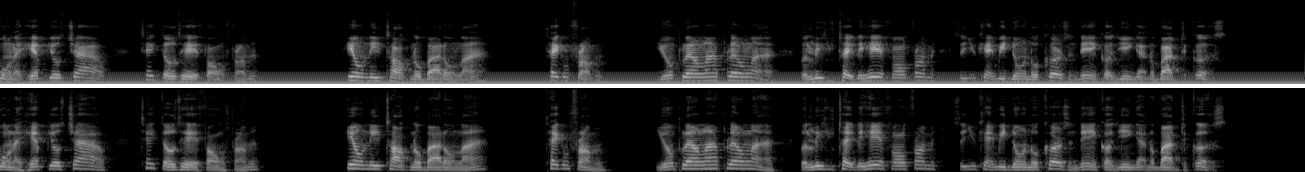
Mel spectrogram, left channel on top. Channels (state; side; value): noise; left; hum, 5 dB below the sound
